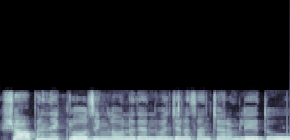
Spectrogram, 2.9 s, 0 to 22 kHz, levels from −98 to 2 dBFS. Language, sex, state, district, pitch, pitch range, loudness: Telugu, female, Andhra Pradesh, Annamaya, 240 Hz, 225-255 Hz, -15 LUFS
